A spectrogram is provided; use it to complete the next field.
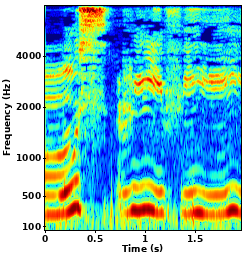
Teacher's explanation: Hembus bunyikan sofir pada huruf sin yang mati.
